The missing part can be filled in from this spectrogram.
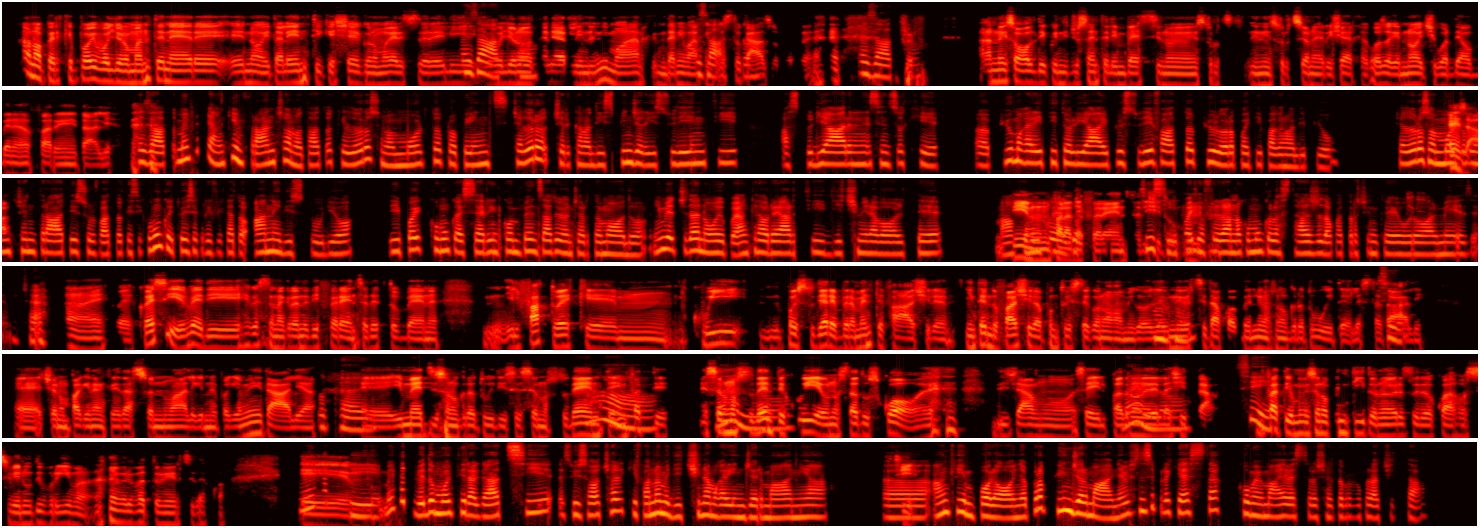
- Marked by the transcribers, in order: chuckle; "cioè" said as "ceh"; "investono" said as "investino"; chuckle; tapping; "ricompensato" said as "rincompensato"; unintelligible speech; other background noise; laughing while speaking: "cioè"; "cioè" said as "ceh"; stressed: "Ah, Bello"; chuckle; laughing while speaking: "avrei"
- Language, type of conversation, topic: Italian, unstructured, Quali problemi sociali ti sembrano più urgenti nella tua città?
